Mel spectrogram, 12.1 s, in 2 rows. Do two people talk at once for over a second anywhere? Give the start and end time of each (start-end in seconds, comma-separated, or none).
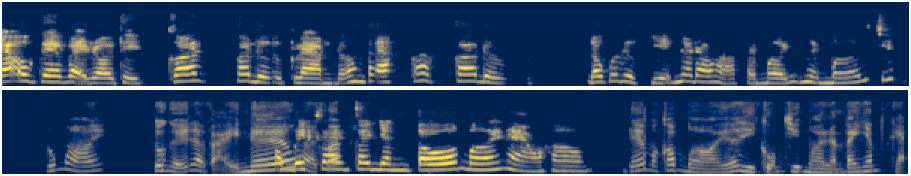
none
